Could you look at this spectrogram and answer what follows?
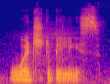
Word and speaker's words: Vegetabilis: But the V in Latin is actually pronounced with a W sound. So it'd be Vegetabilis.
